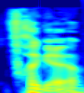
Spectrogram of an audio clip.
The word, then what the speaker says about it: Fruggr: Alors, ça s'écrit F-R-U-G-G-R, mais ça se prononce Frugger, je leur ai demandé.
